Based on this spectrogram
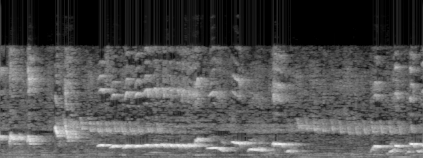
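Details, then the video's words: Young white-rumped shama just out of the nestling stage, learning to sing with borrowed song material: varied whistled phrases and slurred notes shifting between mid and high pitch, with a rapid high rattling burst near the end. "MURAI BATU PASTOL GACOR BELAJAR BAWA MATERI"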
